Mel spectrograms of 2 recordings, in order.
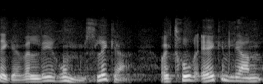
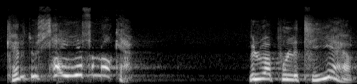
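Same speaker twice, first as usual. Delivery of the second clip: outraged; 10 semitones higher, 7 dB louder than usual. Retold or imitated. Outraged reply to the friend.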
